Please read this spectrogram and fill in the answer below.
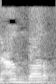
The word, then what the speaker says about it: عنبر: وفرق بين عبثر وعنبر إنما هو بالنقط، وأما الشكل فإنها متفقة، والفرق إنما هو بالنقط والاختلاف في الحروف بين الباء والثاء وبين النون والباء. الباء والثاء، الباء والثاء في الأول عبثر، والنون والباء في الثاني عنبر. فهذان لفظان متفقان في الصورة ولكنهما مختلفان في النطق، عبثر بن القاسم ومحمد بن سواء ابن عنبر السدوسي.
